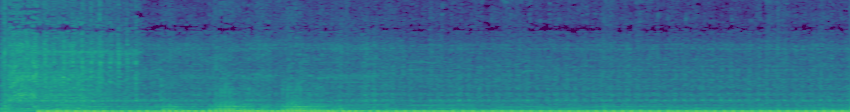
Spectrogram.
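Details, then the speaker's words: Honda Beat carburetor scooter, start after reassembly with a homemade replacement for the lost decompression pin (missing pin makes starting heavy): catches quickly and settles to a steady, even putter, no stumbling or rough noise; normal start. "ใช่ครับตอนสตาร์ทไม่มีปัญหาไม่มีอาการสะดุดเครื่องยนต์ไม่มีเสียงหยาบแปลว่าปลอดภัยไม่มีปัญหา"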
